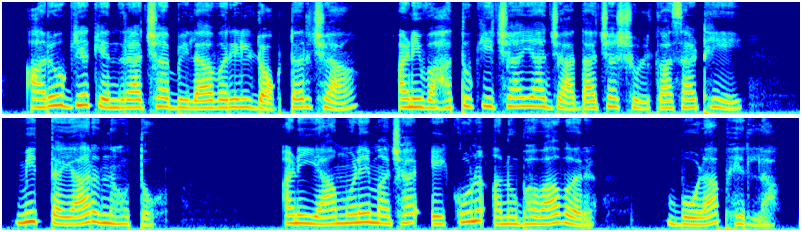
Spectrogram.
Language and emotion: Marathi, sad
